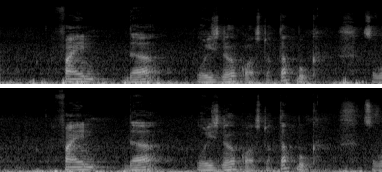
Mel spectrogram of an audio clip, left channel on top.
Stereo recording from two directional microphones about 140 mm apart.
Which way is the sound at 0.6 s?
5° left (ahead or behind).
